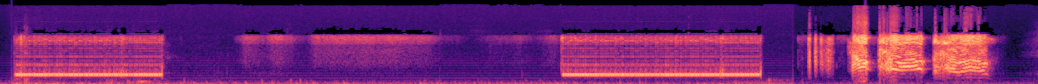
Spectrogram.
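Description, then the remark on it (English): Two long, steady telephone ring tones over a hissy phone line during a call to a rehab facility, separated by a few seconds of static, followed by a muffled voice answering on the line. “just let's give … a call”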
